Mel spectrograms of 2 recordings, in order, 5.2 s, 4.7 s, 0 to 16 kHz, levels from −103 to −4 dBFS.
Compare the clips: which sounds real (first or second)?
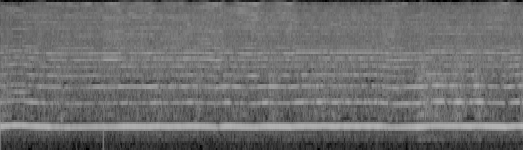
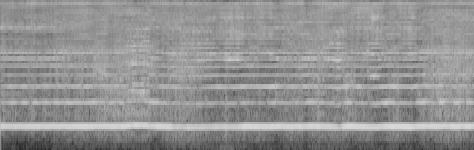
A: first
